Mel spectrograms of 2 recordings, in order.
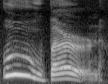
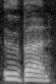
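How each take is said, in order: First: It is said in an American accent. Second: It is said in a British accent. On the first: The speaker calls it right. "I have to say it with an American accent" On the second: The speaker calls it wrong. "saying it with a British accent sounds just Ooh Burn. That sounds stupid"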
